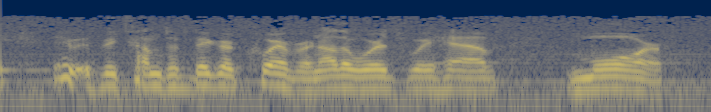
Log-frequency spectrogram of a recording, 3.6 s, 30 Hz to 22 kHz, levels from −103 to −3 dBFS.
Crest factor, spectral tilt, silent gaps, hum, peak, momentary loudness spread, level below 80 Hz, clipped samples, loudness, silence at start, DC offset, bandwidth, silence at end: 16 dB; -6 dB/octave; none; none; -14 dBFS; 7 LU; -58 dBFS; under 0.1%; -31 LUFS; 0 s; under 0.1%; 8.4 kHz; 0 s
